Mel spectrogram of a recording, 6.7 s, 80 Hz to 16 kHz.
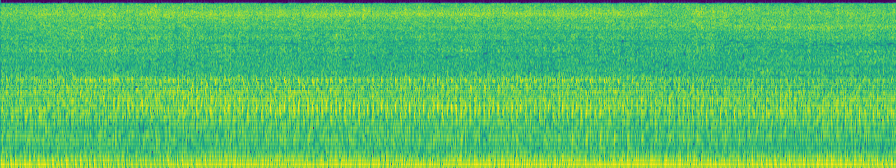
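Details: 2nd-gen 24-valve diesel, noted as running on 3 cylinders at high idle: a steady drone with an uneven, loping pulse of about three beats per second. Rough running, with dead cylinders suspected but not confirmed.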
